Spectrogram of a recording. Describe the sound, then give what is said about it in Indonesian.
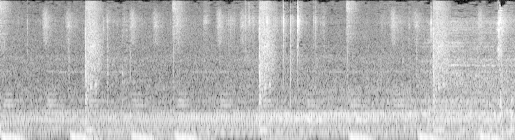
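A motorcycle engine drones outside at moderate volume, its steady rumble carrying through for several seconds with rhythmic low throbbing and a few brief hissy bursts, no one talking. “denger nih ada motor lagi nah kan gila gila nggak bisa habis”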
